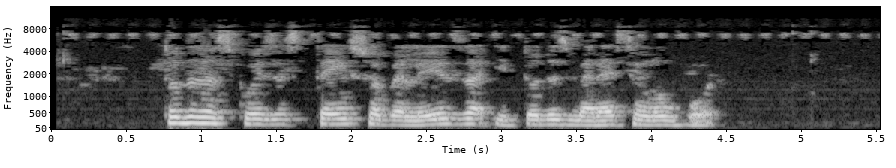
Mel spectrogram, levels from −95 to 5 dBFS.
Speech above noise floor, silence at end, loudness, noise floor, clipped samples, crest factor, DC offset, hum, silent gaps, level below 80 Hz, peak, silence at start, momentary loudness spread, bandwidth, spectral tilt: 25 dB; 0.1 s; -14 LUFS; -39 dBFS; under 0.1%; 14 dB; under 0.1%; none; none; -56 dBFS; 0 dBFS; 0.1 s; 22 LU; 9.4 kHz; -5.5 dB/octave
